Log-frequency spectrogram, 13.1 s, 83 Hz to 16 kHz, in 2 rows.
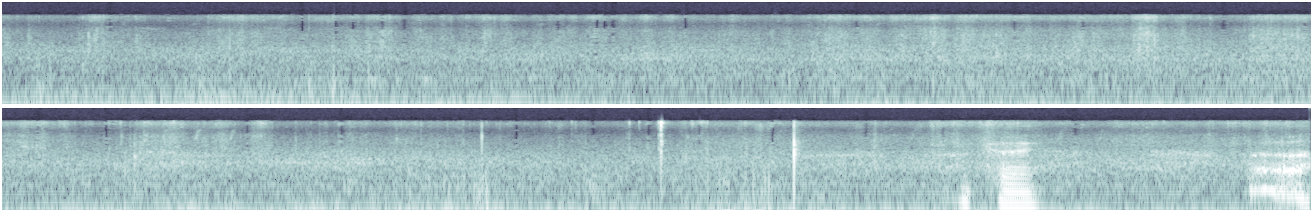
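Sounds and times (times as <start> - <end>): leaves rustling: 0.0 - 13.0
wind buffeting microphone: 0.0 - 13.0.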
